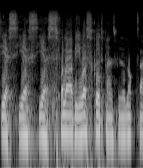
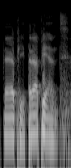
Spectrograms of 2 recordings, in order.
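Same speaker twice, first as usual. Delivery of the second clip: ordinary talk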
